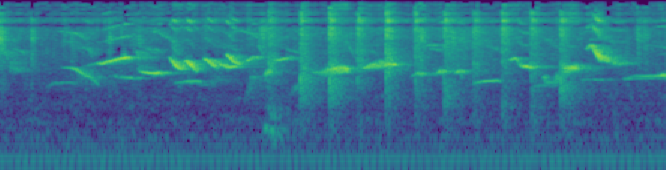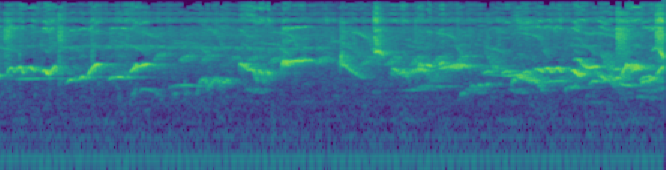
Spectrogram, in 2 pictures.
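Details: Aceh white-rumped shama from Sabang being attacked by Ujong Pancu and Tangse shamas; busy overlapping song of sharp chirps, clicks and zigzag whistled notes, with sudden snapping sounds around two to four seconds.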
